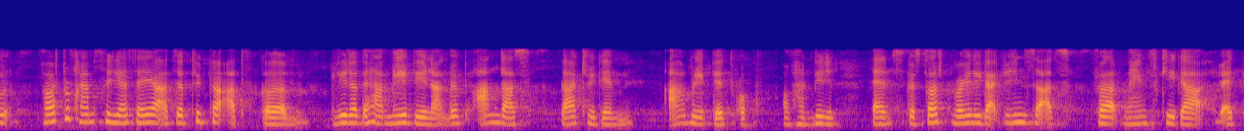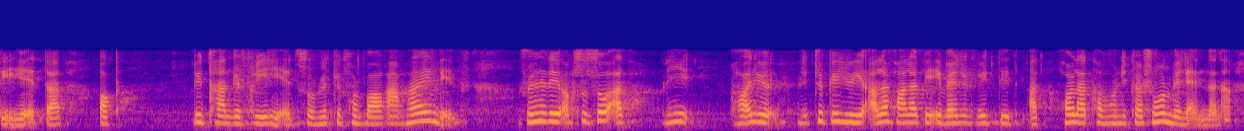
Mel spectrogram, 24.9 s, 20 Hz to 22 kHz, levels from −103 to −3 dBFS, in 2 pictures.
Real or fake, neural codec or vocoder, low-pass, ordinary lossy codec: fake; autoencoder, 22.05 kHz, a latent of 192 numbers a frame, VITS, trained on one speaker; 5.4 kHz; Opus, 64 kbps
